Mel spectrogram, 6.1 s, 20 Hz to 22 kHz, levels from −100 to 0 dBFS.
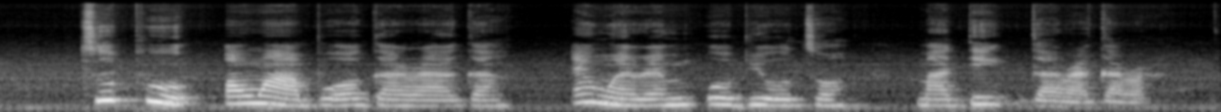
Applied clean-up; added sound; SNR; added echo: none; none; none; none.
